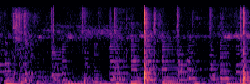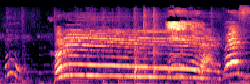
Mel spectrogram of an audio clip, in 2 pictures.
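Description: Quiet background music with a steady low beat. About six seconds in, a young child lets out one long, slightly falling vocal sound lasting about three seconds, the loudest thing here.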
